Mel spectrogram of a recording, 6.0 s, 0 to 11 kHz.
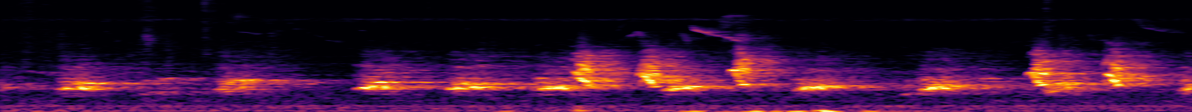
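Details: Dog barking in Hawaiian Paradise Park on Hawaii, Labor Day, September 2, 2024, part of intermittent uncontrolled barking. A steady series of rough, mid-pitched barks repeats about twice a second, with faint high chirps and a constant background hum.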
